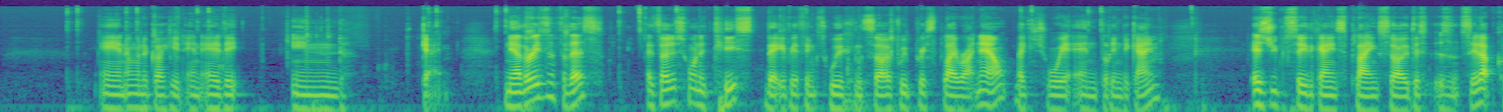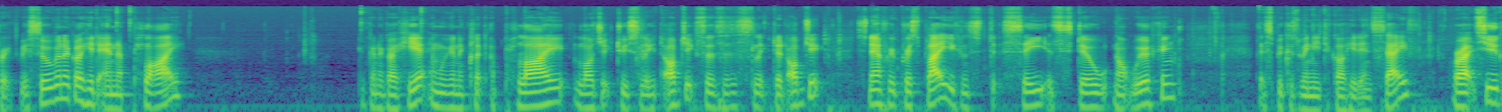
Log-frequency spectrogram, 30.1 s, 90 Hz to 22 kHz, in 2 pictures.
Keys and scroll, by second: 12.0 p, 23.9 p, 29.4 ctrl+s.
